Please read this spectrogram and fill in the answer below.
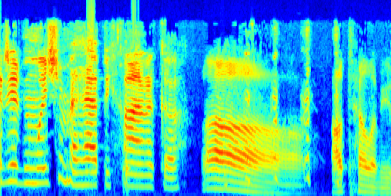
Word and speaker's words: Hanukkah: middle eastern i said she's not pronouncing right it's hanukkah you gotta say it right but i'm glad you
